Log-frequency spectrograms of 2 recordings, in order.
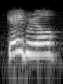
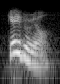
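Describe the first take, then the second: First: Higher, louder call across the room. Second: Said in the usual way. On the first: A narrator's reading. Man calling Gabriel to the phone, loud call. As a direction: shout the name to someone away from the phone.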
